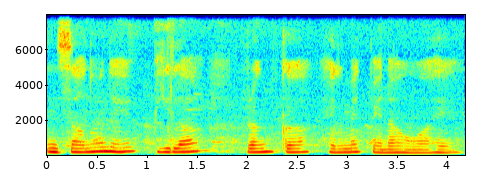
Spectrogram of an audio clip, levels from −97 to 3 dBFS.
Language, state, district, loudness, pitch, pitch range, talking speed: Hindi, Arunachal Pradesh, Papum Pare, -15 LUFS, 205 Hz, 185-220 Hz, 130 wpm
